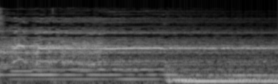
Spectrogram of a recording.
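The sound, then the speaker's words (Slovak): A rooster crows once in a long, drawn-out cock-a-doodle-doo, loud, with a low rumbling drone rising underneath as the call fades. “Peter Ježiša znova zaprel. a v tom zaspieval kohút.”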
